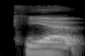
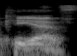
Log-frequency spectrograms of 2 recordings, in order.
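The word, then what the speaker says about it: Kyiv: than me that um Kiev is the Russian pronunciation of the city so to call to to pronounce it like that is a bit of uh you know an insult to them especially with with what's going on there now so it's ke all the new sites here call it ke pronounce it ke now I don't think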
